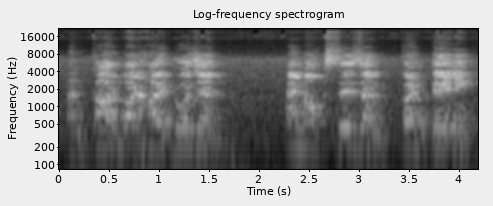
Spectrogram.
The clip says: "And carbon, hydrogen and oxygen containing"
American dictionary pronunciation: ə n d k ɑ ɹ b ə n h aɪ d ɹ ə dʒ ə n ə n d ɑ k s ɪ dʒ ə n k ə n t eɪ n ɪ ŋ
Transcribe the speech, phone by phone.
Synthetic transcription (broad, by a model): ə n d k ɑ ɹ b ə n h aɪ d ɹ ə dʒ ə n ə n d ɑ k s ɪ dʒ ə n k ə n t eɪ n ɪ ŋ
